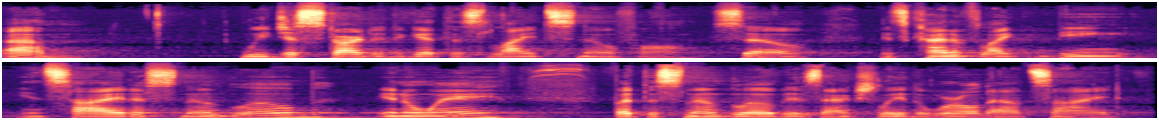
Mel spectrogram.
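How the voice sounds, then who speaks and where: The speech moves at a fairly slow pace, with audible room echo. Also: man. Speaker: architect. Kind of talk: lecture.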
